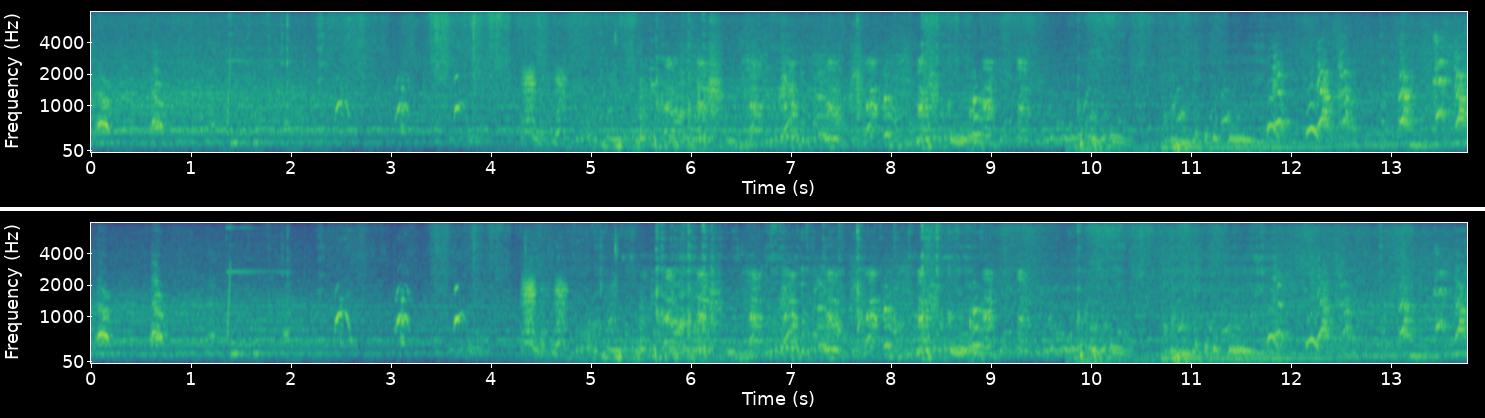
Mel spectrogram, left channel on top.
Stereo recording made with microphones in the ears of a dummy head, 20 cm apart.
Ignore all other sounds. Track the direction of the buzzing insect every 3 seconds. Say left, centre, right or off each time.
left, left, left, centre, centre.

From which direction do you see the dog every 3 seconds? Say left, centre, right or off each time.
centre, centre, centre, left, left.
